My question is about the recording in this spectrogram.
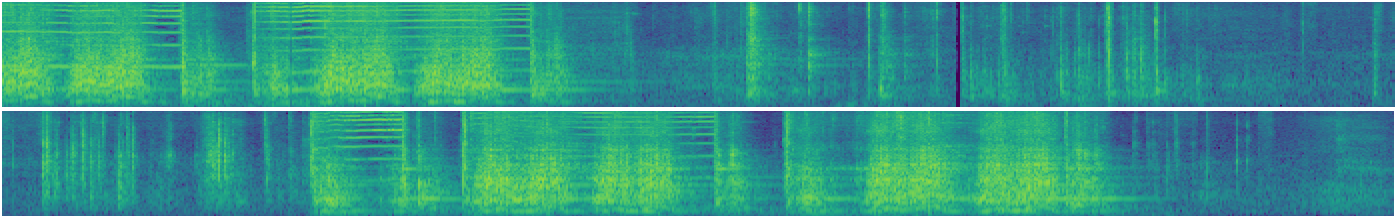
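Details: Husky that would not start, jumped with a borrowed marine battery: several two-second bursts of fast starter chatter with pauses; engine turns over but never catches.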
